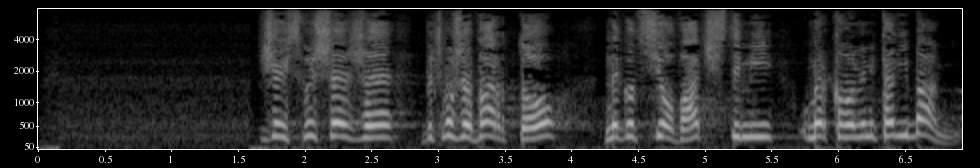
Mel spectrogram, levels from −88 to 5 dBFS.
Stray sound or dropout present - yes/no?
no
